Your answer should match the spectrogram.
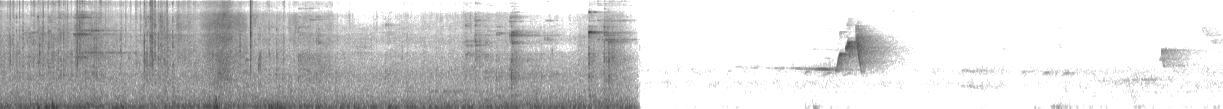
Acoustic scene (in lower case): park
